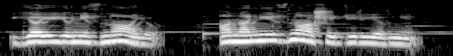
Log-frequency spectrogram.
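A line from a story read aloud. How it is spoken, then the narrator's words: Sad. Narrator (Russian): печально сказал он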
